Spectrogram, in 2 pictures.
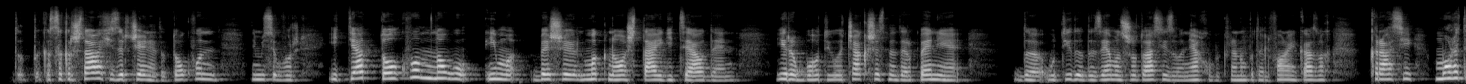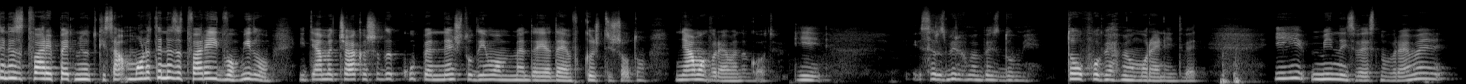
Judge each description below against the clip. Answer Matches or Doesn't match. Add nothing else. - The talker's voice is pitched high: Matches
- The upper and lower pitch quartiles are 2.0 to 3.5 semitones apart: Matches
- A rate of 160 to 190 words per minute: Matches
